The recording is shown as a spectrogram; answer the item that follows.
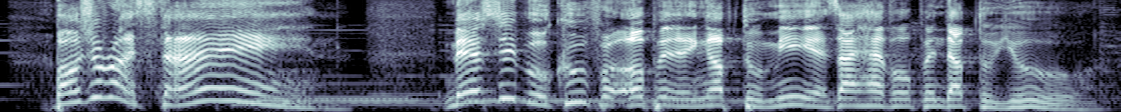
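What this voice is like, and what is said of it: Put-on French accent. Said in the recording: “It's a French cat, so I'm going to do a French accent.”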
